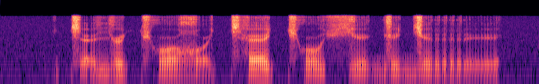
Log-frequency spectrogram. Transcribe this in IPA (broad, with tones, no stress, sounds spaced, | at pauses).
c ɛ̰˦˨ j ø˦ cʰ o˨ ʁʷ ɛ̰˨ cʰ ɛ˨˦ cʰ o˨ ç e˨ ɡ e˧ ɟ e˧ r ḛ˦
